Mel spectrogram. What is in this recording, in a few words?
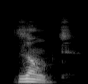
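"zonked", Australian English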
